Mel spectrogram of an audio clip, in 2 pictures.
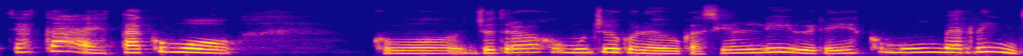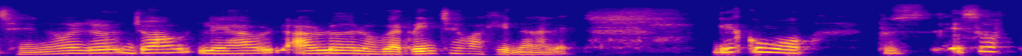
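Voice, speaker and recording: A woman's voice: medium pitch, gravelly. A woman, a guest in an interview, telling stories animatedly and acting out her inner dialogue. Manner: animated storytelling, acts out inner dialogue, repeats phrases. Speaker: guest, women's workshop leader. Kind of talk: reflective conversational interview.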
